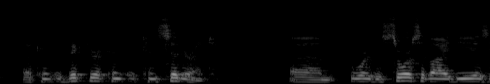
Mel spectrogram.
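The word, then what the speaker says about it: Considerant: for you c-o-n-s-i-d-e-r-a-n-t when i see french words i have a tendency to pronounce them in french victor considerate were the source of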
